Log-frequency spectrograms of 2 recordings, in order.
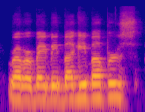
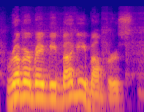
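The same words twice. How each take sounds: First: Put-on rubber baby buggy bumpers in a steady even announcer tone; tongue twister. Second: Put-on Rubber baby buggy bumpers punched out loud and crisp; DJ tongue twister. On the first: Running the DJ diction drill again. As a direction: rattle it off evenly like a DJ. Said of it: "so ready". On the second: Practising a tongue twister for DJ diction. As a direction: enunciate it like a DJ warm-up. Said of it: "you practice saying". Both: Shown as a demonstration.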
